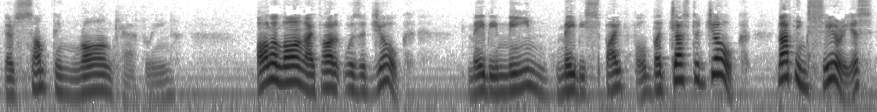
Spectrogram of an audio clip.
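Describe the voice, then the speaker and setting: A man's voice: fairly high pitch, sing-song, measured pace. A man playing an exasperated, short-tempered husband in a radio horror play, blunt and argumentative. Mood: worried, pleading. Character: exasperated, short-tempered husband, worried about his obsessed wife. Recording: dull lo-fi radio recording.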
